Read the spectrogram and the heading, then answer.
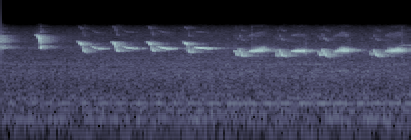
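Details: Mexican mockingbird song: whistled phrases that shift in pitch, first a few high slurred notes, then a run of falling whistles, then lower, buzzier repeated notes.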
